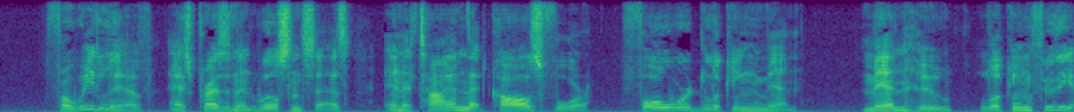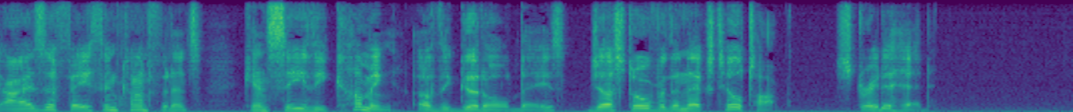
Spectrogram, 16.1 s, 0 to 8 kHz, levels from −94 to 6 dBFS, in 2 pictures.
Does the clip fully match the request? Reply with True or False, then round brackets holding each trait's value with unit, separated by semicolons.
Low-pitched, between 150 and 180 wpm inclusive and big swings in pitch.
True (130 Hz; 170 wpm; 5.8 semitones)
